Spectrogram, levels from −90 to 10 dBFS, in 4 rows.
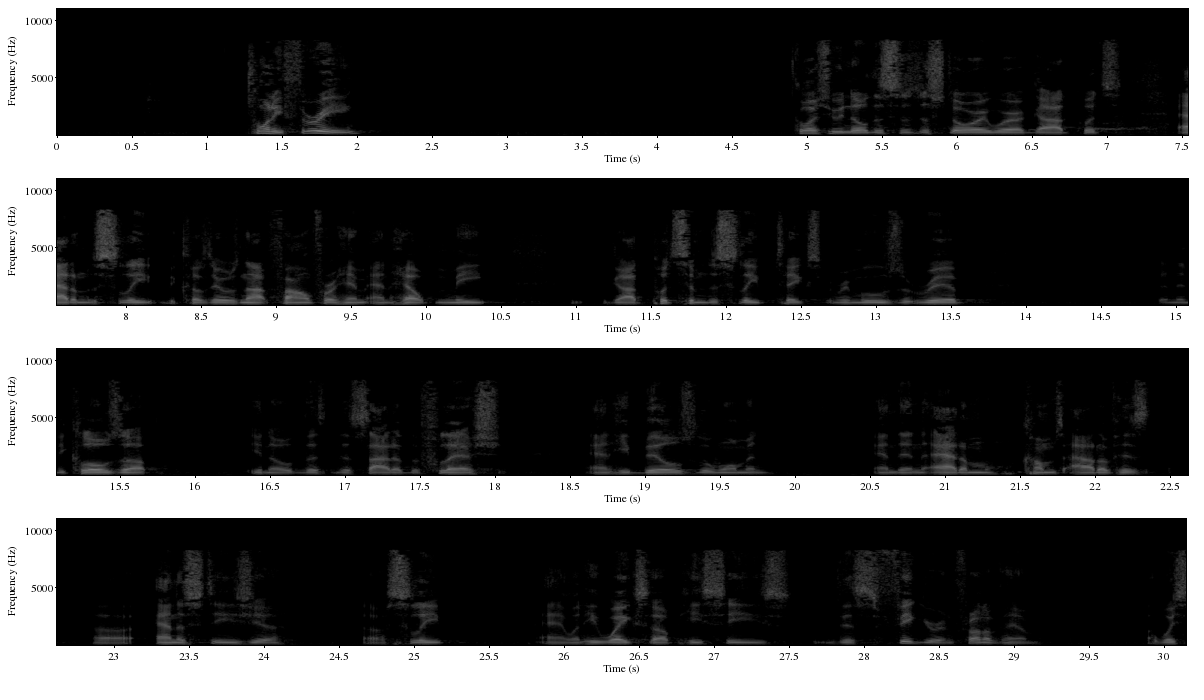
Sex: male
